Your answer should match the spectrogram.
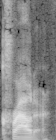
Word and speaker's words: Crowder: I like the 1-2s and 3s, Quincy Enunwa, Robbie Anderson, Chowder. Well, I probably said his name wrong. I know his name is Jameson Crowder. My bad. There you go. Crowder.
